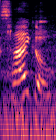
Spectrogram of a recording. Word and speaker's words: Sligo: that doesn't make sense it's like sligo s-l-i-g-o right let's go that's just like what the pronunciation is loser buys the first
